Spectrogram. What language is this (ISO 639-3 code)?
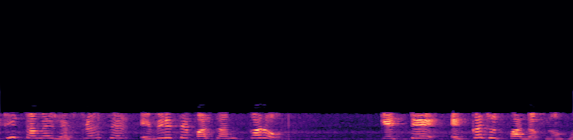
guj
